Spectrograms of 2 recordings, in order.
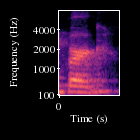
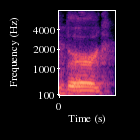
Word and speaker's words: Burg: you coming on here I'm gonna call you bird you can call me berg you bird just spell it right and it's be urg well thank you so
